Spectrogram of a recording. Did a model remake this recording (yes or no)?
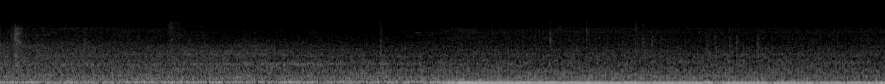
yes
